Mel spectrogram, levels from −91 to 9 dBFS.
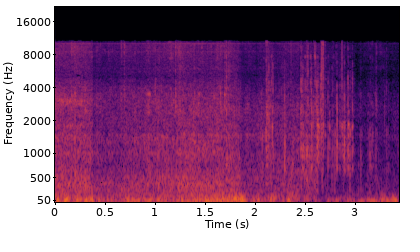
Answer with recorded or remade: recorded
